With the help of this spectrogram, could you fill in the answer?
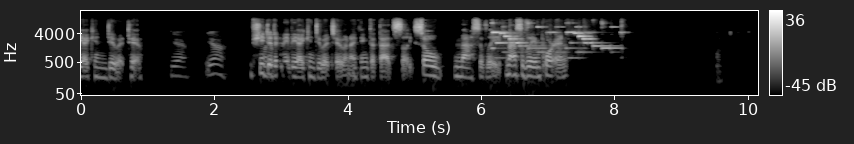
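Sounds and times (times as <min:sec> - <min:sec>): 
speech: 0:00.0 - 0:07.7
phone ringtone of bright electronic tones: 0:06.2 - 0:08.3.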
